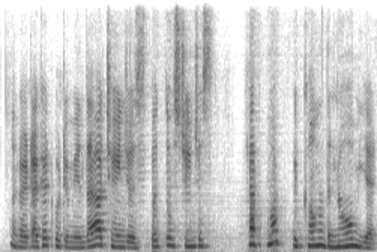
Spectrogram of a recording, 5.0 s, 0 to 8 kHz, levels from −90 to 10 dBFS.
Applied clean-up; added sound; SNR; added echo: neural separator model SepFormer DNS4.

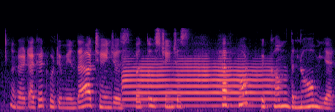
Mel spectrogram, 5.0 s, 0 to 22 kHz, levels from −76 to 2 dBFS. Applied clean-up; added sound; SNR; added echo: none; Trumpet; 1 dB; none.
